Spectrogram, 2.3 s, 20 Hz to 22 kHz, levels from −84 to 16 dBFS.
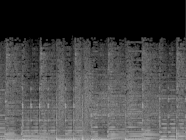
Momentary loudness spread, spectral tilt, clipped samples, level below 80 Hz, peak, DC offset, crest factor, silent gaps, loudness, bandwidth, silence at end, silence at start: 1 LU; -4 dB/octave; under 0.1%; -22 dBFS; -2 dBFS; under 0.1%; 14 dB; none; -17 LUFS; 16.5 kHz; 0 s; 0 s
